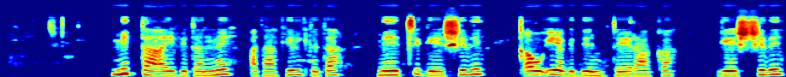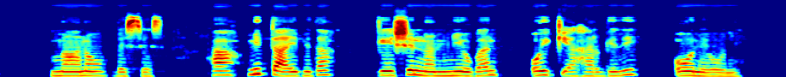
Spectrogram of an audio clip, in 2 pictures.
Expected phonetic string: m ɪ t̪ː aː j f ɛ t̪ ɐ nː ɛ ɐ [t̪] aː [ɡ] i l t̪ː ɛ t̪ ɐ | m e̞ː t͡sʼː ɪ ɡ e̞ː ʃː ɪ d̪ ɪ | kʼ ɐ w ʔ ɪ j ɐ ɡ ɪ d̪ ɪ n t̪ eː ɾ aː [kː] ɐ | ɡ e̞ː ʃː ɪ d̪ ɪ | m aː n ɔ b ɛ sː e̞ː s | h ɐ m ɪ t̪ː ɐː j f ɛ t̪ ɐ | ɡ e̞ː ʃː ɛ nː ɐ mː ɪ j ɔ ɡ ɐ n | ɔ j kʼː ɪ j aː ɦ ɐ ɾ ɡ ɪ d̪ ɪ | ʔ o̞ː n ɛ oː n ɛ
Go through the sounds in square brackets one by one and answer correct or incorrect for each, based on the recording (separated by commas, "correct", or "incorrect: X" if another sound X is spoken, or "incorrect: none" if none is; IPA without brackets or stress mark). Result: correct, incorrect: k, correct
